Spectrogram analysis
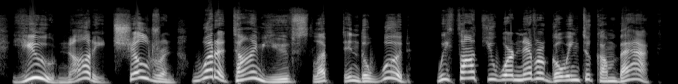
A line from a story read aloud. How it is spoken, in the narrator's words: the woman exclaimed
